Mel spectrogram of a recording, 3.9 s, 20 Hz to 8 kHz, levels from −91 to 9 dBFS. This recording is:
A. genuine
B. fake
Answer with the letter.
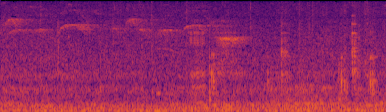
A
